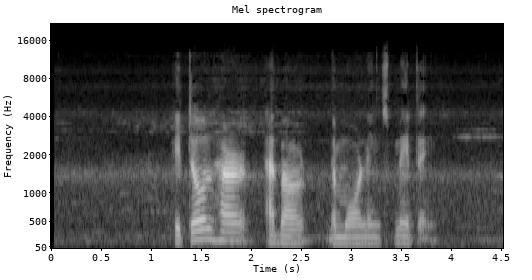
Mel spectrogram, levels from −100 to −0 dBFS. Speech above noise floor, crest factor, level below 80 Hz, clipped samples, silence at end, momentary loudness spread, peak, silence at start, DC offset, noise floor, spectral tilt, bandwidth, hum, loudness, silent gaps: 29 dB; 24 dB; -72 dBFS; under 0.1%; 0.75 s; 16 LU; -8 dBFS; 1.25 s; under 0.1%; -57 dBFS; -5 dB/octave; 13 kHz; none; -28 LUFS; none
